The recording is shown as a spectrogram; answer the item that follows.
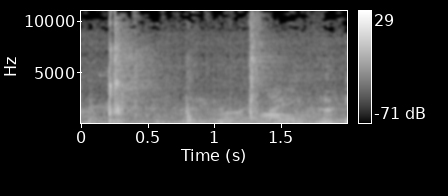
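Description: Longsword blades clashing twice in a sparring exchange: two sharp clacks about a second apart.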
